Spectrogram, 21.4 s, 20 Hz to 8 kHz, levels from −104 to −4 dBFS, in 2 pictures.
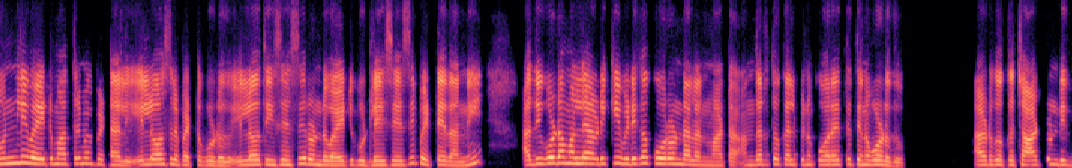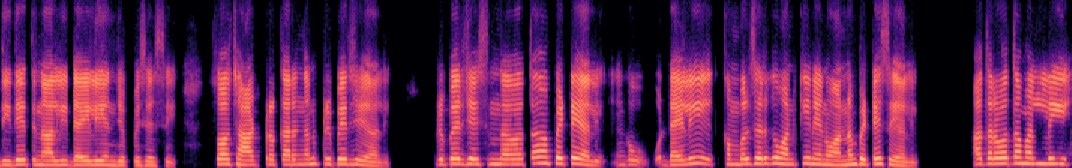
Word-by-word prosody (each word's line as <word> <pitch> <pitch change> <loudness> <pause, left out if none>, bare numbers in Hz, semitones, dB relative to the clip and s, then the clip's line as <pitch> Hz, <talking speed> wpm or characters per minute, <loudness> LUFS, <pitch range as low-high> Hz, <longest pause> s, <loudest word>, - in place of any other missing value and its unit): Only 280 +4 +1
white 250 0 +4
మాత్రమే 260 +2 -3
పెట్టాలి. 200 -4 0
Yellow 235 +2 +3
అసలు 230 -2 -4
పెట్టగూడదు. 190 -3 -3
ఎల్లో 215 +2 +3
తీసేసి 215 +3 -2
2 210 -3 0
వైటు 195 +2 +2
గుడ్లేసేసి 195 +4 -1
పెట్టేదాన్ని. 200 -1 +1 0.5
అది 235 +4 +2
గూడా 285 +1 +5
మళ్ళీ 265 -1 +3
ఆవిడికి 250 +3 0
విడిగా 250 +3 +1
కూరొండాలనమాట. 210 -8 +1 0.2
అందరితో 220 +3 -3
కలిపిన 220 -1 -3
కూరైతే 215 +2 -1
తినగోడదు. 210 -6 0 0.8
ఆవిడకొక 210 +1 0
చార్టుండిద్ది, 205 -1 0
ఇదే 225 +3 +3
తినాలి 200 -1 +2
డైలీ 195 +1 +4
అని 190 -1 -5
చెప్పేసేసి. 180 -2 -7 0.4
సో, - - -3
ఆ - - -1
చార్ట్ 210 -1 +2
ప్రకారంగానే 225 +2 -2
ప్రిపేర్ 240 -1 +1
జెయ్యాలి. 170 -7 -3 0.5
ప్రిపేర్ 240 +1 +2
జేసిన 235 0 0
తర్వాత 235 +3 -1 0.2
పెట్టేయాలి. 250 -8 +3 0.2
ఇంక 210 +1 -14 0.3
వ్ - - -11
డైలీ 220 +6 +3 0.3
కంపల్సరీగా 255 +4 0
1కి 235 +3 -4
నేను 225 -2 -1
అన్నం 220 +4 -1
పెట్టేసెయ్యాలి. 220 -9 0 0.6
ఆ - - +3
తర్వాత 265 +2 +2
మళ్ళీ 255 -1 +2
220 Hz, 145 wpm, -23 LUFS, 200-245 Hz, 0.8 s, గూడా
